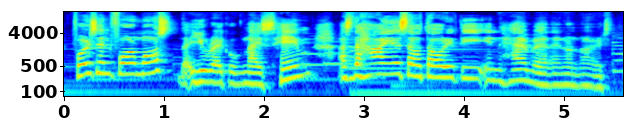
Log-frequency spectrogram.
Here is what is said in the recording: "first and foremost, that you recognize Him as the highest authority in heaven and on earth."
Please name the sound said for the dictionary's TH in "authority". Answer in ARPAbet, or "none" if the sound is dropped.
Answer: T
